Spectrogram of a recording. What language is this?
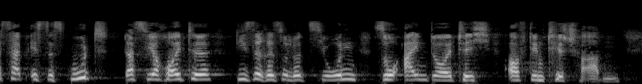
German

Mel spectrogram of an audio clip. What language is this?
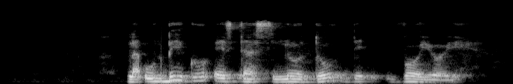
Esperanto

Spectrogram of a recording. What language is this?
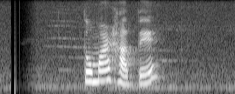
Bangla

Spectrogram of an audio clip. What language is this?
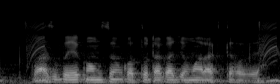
Bangla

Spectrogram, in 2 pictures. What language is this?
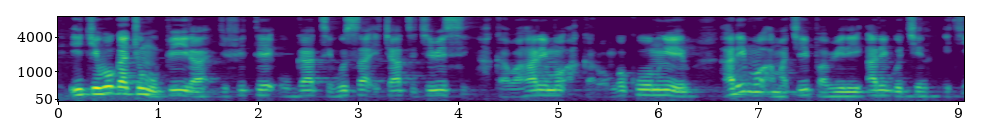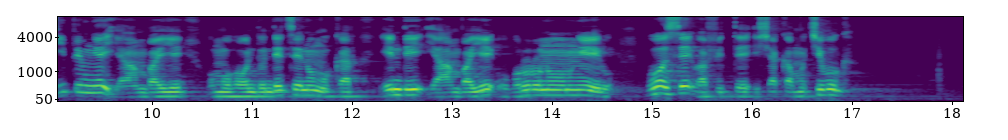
Kinyarwanda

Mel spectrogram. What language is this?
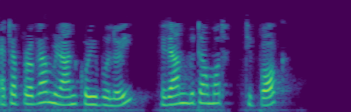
Assamese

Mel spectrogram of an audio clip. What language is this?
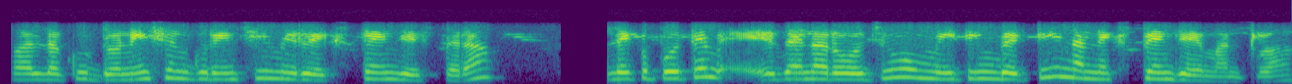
Telugu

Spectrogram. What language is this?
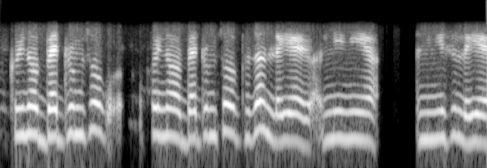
Manipuri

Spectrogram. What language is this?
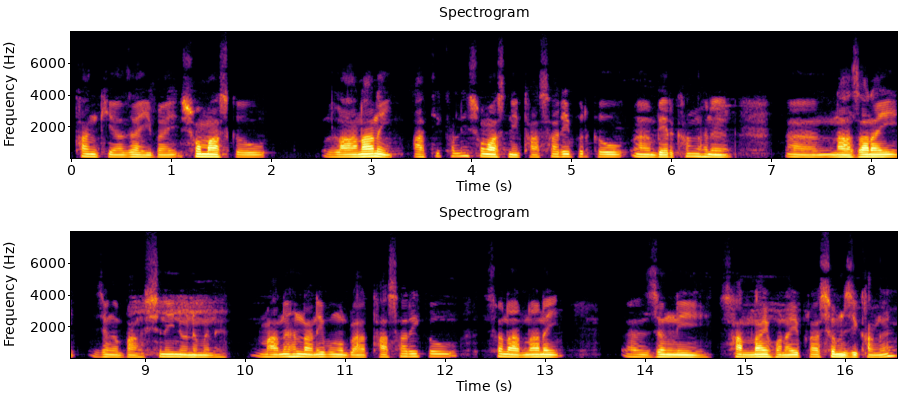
Bodo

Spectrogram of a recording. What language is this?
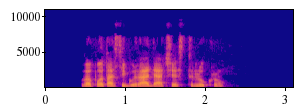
Romanian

